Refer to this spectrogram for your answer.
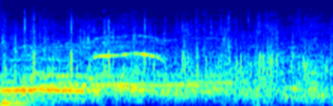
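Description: A large crowd cheers and shouts continuously, with shrill whistles rising above the roar, making noise to vote for a battle contestant to go to the final; the noise stays loud and steady throughout the short burst.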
